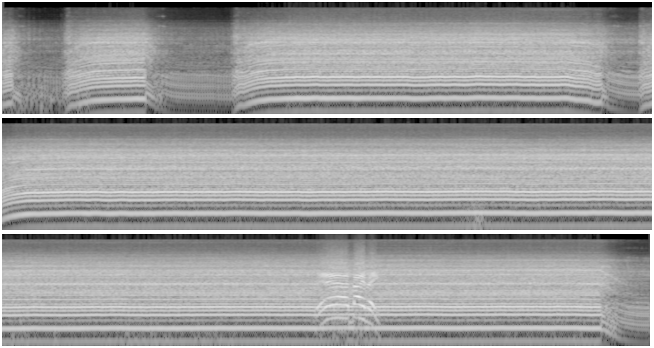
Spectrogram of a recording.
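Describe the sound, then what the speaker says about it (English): Small petrol engine of a Honda trimmer started and running, loud and close, with a steady high buzz that dips briefly near the start and then holds a constant pitch. "Bit of kit that is a lovely bit of kit, is that little Honda trimmer"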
